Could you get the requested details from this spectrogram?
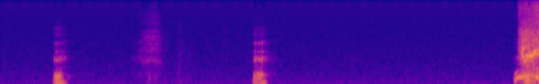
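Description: Quick voiced indrawn gasps, one breathy, build up before the start of a loud sneeze.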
